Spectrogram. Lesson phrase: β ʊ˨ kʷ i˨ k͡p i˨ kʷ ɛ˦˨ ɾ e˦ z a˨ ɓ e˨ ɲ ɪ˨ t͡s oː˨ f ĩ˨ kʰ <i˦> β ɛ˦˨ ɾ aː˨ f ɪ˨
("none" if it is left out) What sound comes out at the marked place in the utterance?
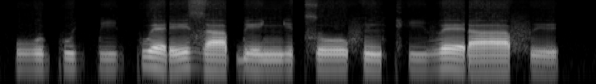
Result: i˨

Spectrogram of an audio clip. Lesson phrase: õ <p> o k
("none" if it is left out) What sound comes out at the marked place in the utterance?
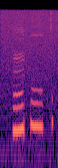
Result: p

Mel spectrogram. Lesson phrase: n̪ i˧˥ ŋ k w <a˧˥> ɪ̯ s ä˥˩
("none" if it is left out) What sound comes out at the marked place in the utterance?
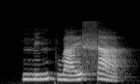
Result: a˧˥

